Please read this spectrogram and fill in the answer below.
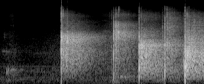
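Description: Hand clapping: a sharp first clap about half a second in, then claps coming faster and merging into applause.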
